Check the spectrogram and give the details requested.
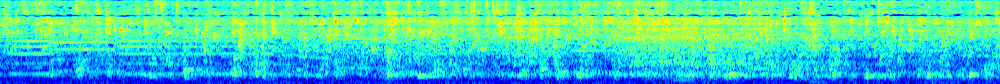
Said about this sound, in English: Waterfall might be nicer. You got it.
